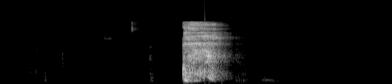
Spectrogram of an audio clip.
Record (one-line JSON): {"cough_length": "3.9 s", "cough_amplitude": 32768, "cough_signal_mean_std_ratio": 0.25, "survey_phase": "beta (2021-08-13 to 2022-03-07)", "age": "65+", "gender": "Male", "wearing_mask": "No", "symptom_none": true, "smoker_status": "Ex-smoker", "respiratory_condition_asthma": false, "respiratory_condition_other": false, "recruitment_source": "REACT", "submission_delay": "2 days", "covid_test_result": "Negative", "covid_test_method": "RT-qPCR"}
